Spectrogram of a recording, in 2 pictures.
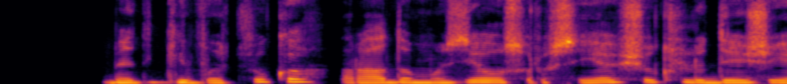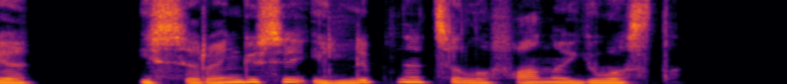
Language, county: Lithuanian, Vilnius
